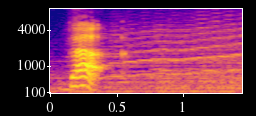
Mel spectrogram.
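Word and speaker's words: باء: Then we have the second, which is Ba, Ba, and this is how we write Ba. Actually, ba is just like a b in English, b. The pronunciation is b.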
